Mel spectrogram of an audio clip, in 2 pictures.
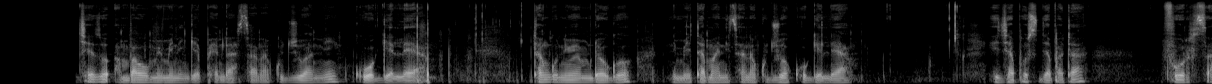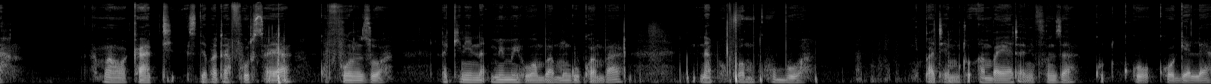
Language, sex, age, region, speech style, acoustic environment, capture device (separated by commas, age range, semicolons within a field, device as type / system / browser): Swahili, male, 25-34, Kenya, tired; relaxed, silence, mobile / Linux / Chrome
